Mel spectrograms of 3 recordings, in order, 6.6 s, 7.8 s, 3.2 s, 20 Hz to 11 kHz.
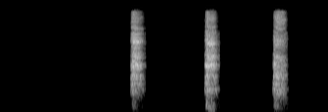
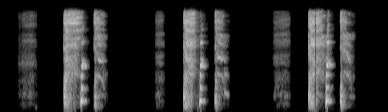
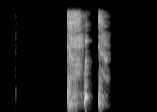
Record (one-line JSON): {"exhalation_length": "6.6 s", "exhalation_amplitude": 29241, "exhalation_signal_mean_std_ratio": 0.24, "three_cough_length": "7.8 s", "three_cough_amplitude": 32768, "three_cough_signal_mean_std_ratio": 0.38, "cough_length": "3.2 s", "cough_amplitude": 31268, "cough_signal_mean_std_ratio": 0.33, "survey_phase": "alpha (2021-03-01 to 2021-08-12)", "age": "45-64", "gender": "Female", "wearing_mask": "No", "symptom_none": true, "symptom_onset": "12 days", "smoker_status": "Never smoked", "respiratory_condition_asthma": false, "respiratory_condition_other": false, "recruitment_source": "REACT", "submission_delay": "3 days", "covid_test_result": "Negative", "covid_test_method": "RT-qPCR"}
